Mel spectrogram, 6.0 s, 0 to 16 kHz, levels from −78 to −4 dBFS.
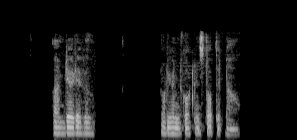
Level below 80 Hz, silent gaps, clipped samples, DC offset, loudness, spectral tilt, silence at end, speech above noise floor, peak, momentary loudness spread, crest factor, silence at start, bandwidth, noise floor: -70 dBFS; 1.93-2.37 s, 2.49-3.19 s; under 0.1%; under 0.1%; -28 LUFS; -3.5 dB/octave; 1.2 s; over 62 dB; -10 dBFS; 13 LU; 22 dB; 1.05 s; 7.8 kHz; under -90 dBFS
